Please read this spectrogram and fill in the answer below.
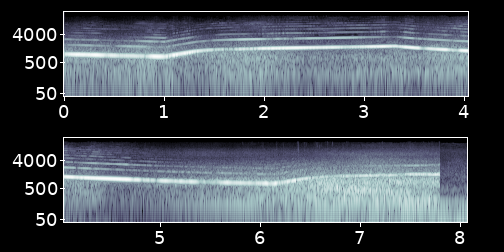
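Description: Emergency vehicle siren wailing in long, slow sweeps of pitch. It dips, climbs, falls slowly, then climbs again near the end and cuts off suddenly.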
